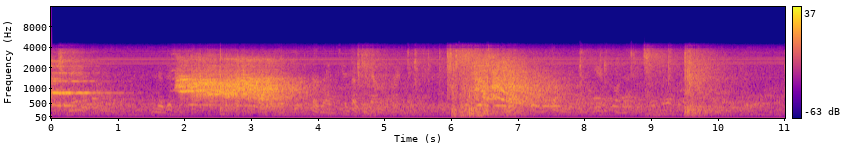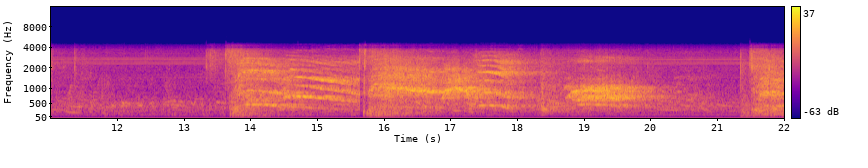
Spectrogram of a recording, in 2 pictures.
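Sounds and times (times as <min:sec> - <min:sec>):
fencers shouting: 0:00.0 - 0:01.1, 0:01.8 - 0:04.0, 0:06.1 - 0:07.8, 0:13.6 - 0:20.7, 0:21.4 - 0:22.0.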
